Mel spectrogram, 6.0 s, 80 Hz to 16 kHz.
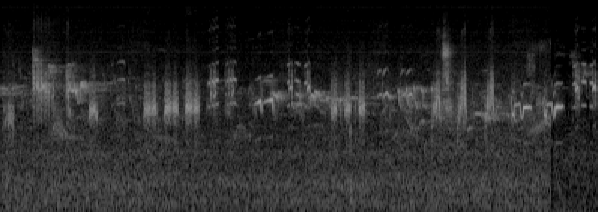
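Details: Great reed warbler singing at Paxton Pits Nature Reserve on 28 May 2016, a continuous, chattering run of harsh, grating notes, each phrase repeated two or three times before changing, with a faint background rustle.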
